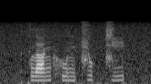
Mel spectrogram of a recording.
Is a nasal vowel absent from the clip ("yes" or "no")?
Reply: yes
